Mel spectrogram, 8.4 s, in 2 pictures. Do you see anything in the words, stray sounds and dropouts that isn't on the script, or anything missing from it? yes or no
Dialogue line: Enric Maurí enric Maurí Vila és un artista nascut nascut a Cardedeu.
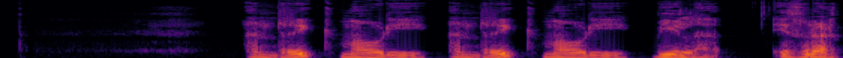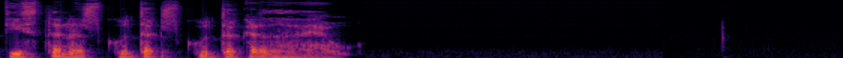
no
